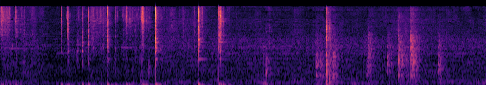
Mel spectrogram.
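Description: A metal colander and a spatula clinking and scraping against the pot as soaked rice is tipped out of the colander into broth: irregular sharp taps and clinks, the loudest about five seconds in.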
